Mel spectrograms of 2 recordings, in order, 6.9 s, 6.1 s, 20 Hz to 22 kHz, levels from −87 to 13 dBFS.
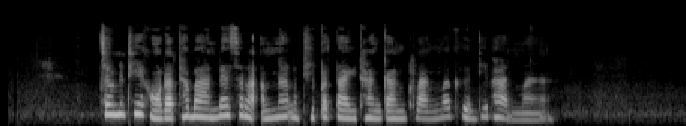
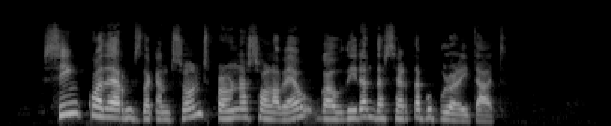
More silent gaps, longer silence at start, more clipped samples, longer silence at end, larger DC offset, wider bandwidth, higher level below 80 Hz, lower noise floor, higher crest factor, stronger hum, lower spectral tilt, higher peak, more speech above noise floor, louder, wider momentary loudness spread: neither; first, 1 s vs 0.45 s; neither; first, 1.35 s vs 1.2 s; neither; about the same, 11 kHz vs 11.5 kHz; about the same, -80 dBFS vs -84 dBFS; second, -64 dBFS vs -83 dBFS; about the same, 22 dB vs 22 dB; neither; about the same, -5.5 dB/octave vs -4.5 dB/octave; about the same, -6 dBFS vs -8 dBFS; second, 37 dB vs 55 dB; about the same, -27 LUFS vs -29 LUFS; about the same, 10 LU vs 10 LU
